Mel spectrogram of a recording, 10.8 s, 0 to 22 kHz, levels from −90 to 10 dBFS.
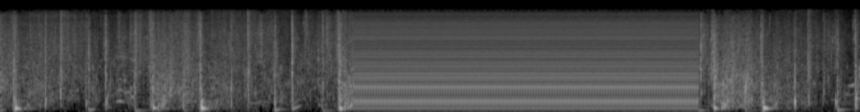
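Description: From 4.43 s to 8.73 s the audio is caught in a system hang loop. The computer or its driver stopped supplying new audio, but the sound hardware kept replaying the last piece of its ring buffer. That piece is 20 ms long. It repeats exactly, about 215 times over. Because the loop is so short, it fuses into a steady buzz at 50 Hz. The buzz stops abruptly at 8.73 s.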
